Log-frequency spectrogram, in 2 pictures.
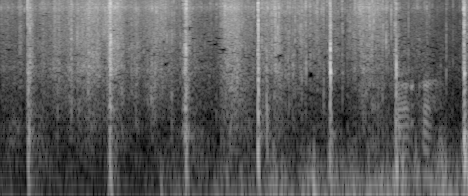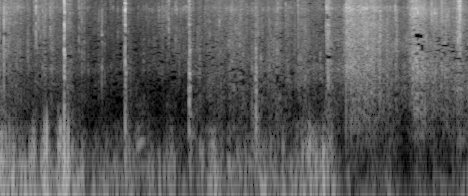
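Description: A small pick chops and scrapes into dry soil.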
